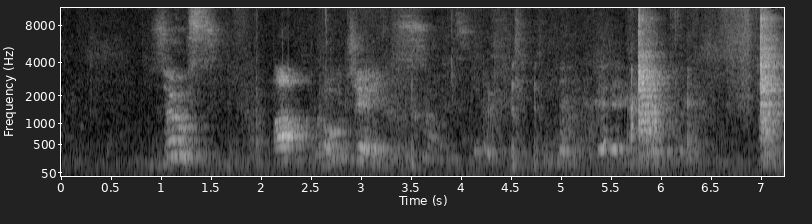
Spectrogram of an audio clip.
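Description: Audience members talk among themselves.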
